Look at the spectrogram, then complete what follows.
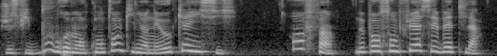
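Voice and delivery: Arlequin relieved. Acted. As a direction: dismiss humans lightly.

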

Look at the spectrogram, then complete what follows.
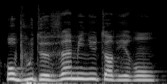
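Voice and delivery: ordinary delivery

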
